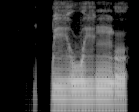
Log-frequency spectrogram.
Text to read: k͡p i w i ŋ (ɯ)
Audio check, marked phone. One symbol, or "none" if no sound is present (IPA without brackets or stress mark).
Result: ʊ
